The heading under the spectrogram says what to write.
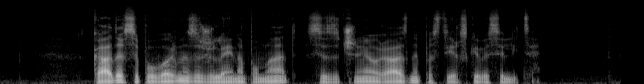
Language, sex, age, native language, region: Slovenian, male, 30-49, Slovenian, Central Slovenia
